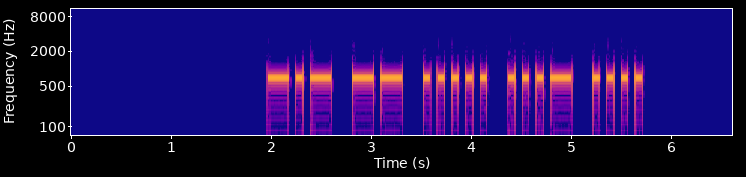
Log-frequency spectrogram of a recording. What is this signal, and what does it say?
Morse code, heard as a keyed tone, about 17 wpm, 700 Hz. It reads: KM5VH
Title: USA Call Signs - 5 Characters - 17wpm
